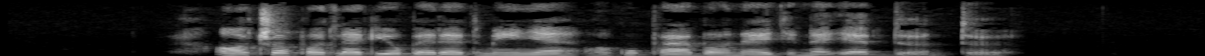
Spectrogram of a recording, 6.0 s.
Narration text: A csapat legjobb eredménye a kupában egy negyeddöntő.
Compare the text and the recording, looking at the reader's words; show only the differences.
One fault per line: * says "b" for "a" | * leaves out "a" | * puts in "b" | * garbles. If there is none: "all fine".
all fine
